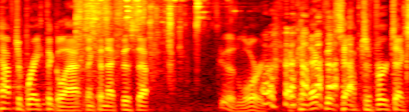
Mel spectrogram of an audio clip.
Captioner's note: sound of glass shattering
